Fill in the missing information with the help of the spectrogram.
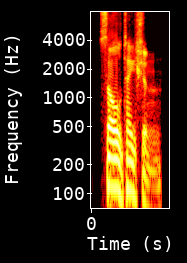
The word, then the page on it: saltation: British English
